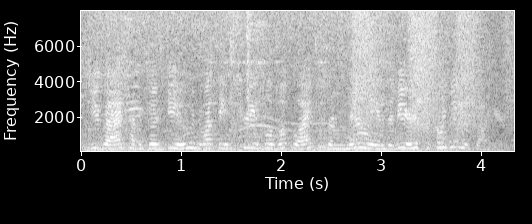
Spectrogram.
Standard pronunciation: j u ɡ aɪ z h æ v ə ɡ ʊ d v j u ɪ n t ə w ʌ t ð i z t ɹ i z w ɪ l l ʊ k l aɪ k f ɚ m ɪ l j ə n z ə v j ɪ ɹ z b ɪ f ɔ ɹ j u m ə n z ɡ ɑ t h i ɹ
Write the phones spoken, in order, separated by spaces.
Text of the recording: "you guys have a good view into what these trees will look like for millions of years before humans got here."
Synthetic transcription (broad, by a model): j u ɡ aɪ z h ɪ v ə ɡ ʊ d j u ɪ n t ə w ʌ t ð i z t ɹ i z w ɪ l l ʊ k l aɪ k f ɚ m ɪ l j ə n z ə v j ɪ ɹ z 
